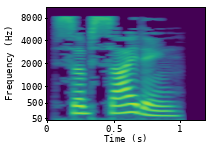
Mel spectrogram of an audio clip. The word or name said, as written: subsiding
